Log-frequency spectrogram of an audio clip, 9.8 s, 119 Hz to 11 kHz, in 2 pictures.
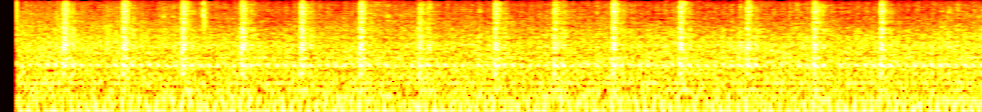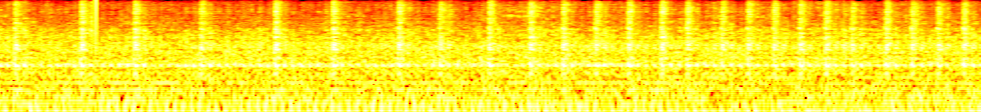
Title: P38 v8 4.6 loud noise when driving along. 2k revs and above. Under load.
